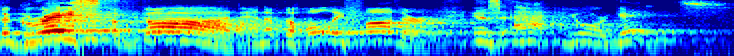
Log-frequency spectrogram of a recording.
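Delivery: very loud, very high, regal herald proclamation voice. Describing a herald announcing Tetzel's arrival in a town, loud regal herald cry. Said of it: "in a very loud, regal voice".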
